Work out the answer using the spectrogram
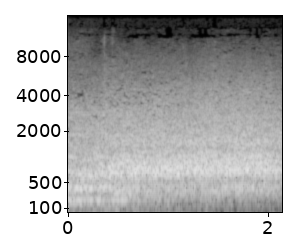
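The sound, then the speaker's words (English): Crowd cheering from spectators at an Australian football event, a dense, steady roar of many voices that holds at an even level for the full two seconds with no single voice standing out. “Yeah, that got a cheer.”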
